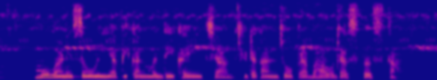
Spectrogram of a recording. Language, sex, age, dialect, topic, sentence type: Marathi, female, 18-24, Southern Konkan, agriculture, question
